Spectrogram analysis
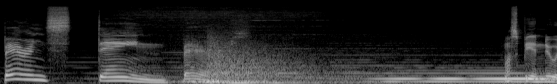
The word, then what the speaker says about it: Berenstain: Actually, the most likely pronunciation would be Berenstain, since it was spelled the same way like Frankenstein. But everybody I ever met says Berenstain.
